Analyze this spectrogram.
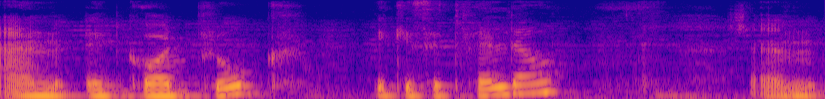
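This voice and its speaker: A woman's somewhat breathy voice, fairly low in pitch, with a dark, mellow tone. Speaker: vlogger. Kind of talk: casual vlog.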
